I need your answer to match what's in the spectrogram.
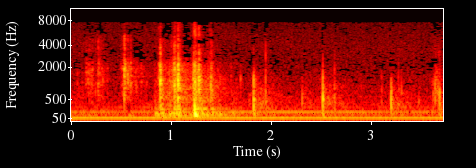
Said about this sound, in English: open the door.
